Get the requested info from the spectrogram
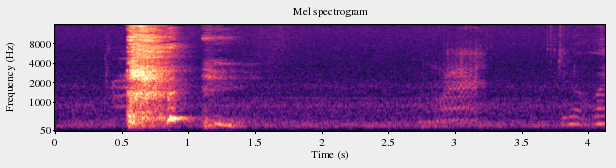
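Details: Adult owner coughing while cat protests with vocalizations; cough.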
